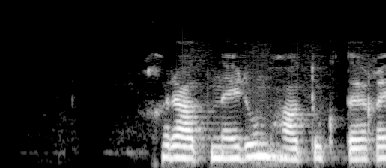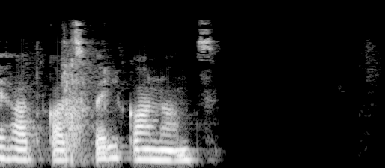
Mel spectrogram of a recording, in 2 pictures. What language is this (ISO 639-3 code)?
hye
